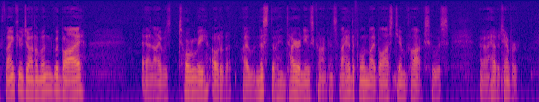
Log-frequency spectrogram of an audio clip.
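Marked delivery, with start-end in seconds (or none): 0.0-1.7 put-on refined English accent, higher, louder. Retelling arriving late to a news conference, quoting a speaker in a cultured English accent. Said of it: "this cultured English voice saying".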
